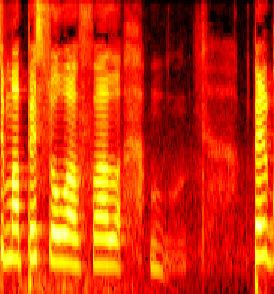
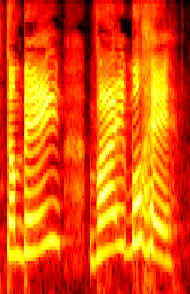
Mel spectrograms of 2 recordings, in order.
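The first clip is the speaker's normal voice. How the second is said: ordinary delivery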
